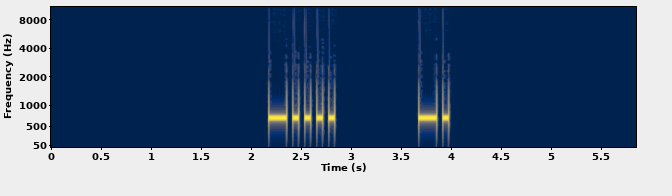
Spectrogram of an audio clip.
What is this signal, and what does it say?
Morse code, heard as a keyed tone, about 20 wpm, spaced as for 8 wpm, 700 Hz. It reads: 6N
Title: 126 Lesson 21d - Number 6 - Two Characters 20wpm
